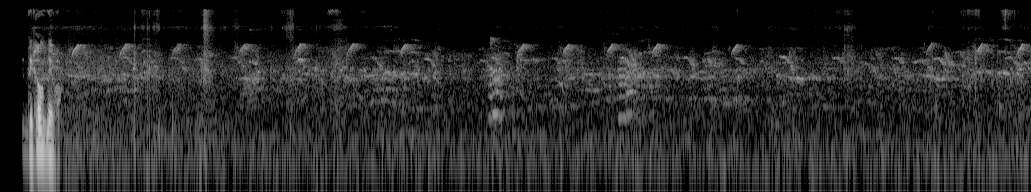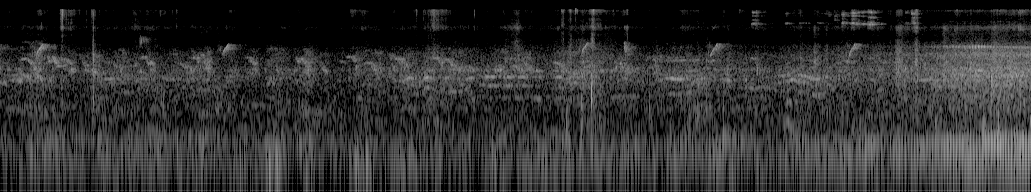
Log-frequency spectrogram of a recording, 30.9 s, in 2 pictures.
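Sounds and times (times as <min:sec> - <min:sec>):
birds chirping: 0:00.4 - 0:30.9.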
